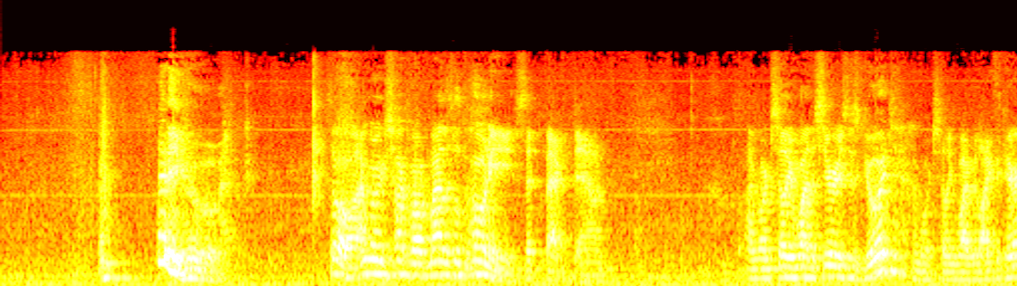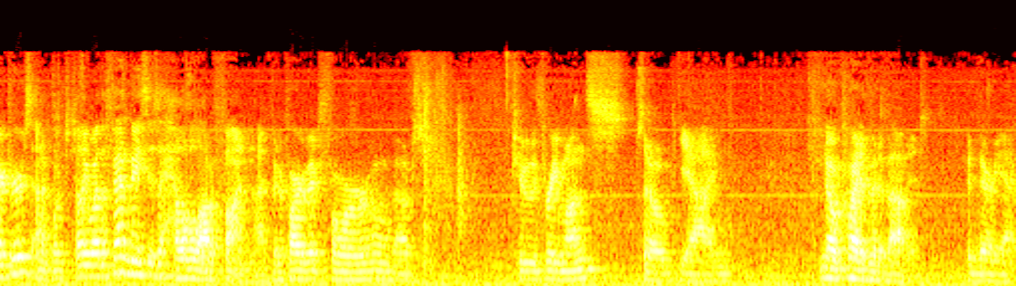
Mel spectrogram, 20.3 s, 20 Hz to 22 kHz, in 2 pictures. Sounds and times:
Narration, monologue: 0:00.0 - 0:20.3
Male speech, man speaking: 0:01.6 - 0:02.4, 0:03.3 - 0:06.1, 0:07.4 - 0:14.5, 0:15.3 - 0:17.6, 0:18.4 - 0:20.3.

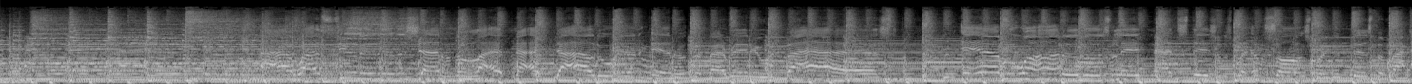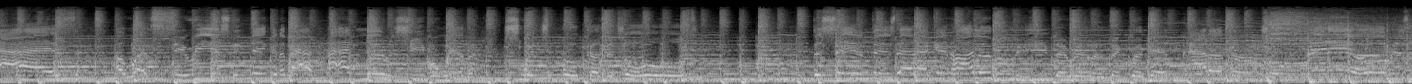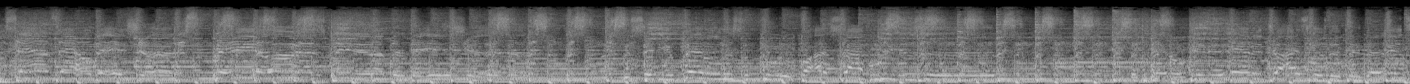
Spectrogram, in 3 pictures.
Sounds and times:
Music: 0:00.0 - 0:42.3.

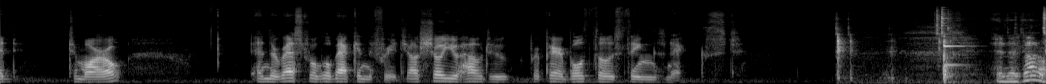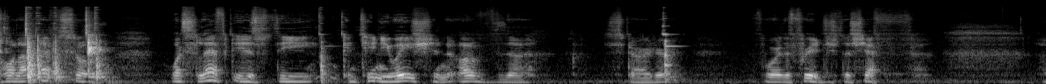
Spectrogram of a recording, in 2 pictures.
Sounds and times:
Speech: 0:00.0 - 0:01.3, 0:02.5 - 0:07.5, 0:09.9 - 0:11.6, 0:12.2 - 0:15.9, 0:16.5 - 0:17.3, 0:18.0 - 0:19.8
Dishes, pots, and pans: 0:08.4 - 0:09.8, 0:10.4 - 0:11.7, 0:17.1 - 0:17.4.

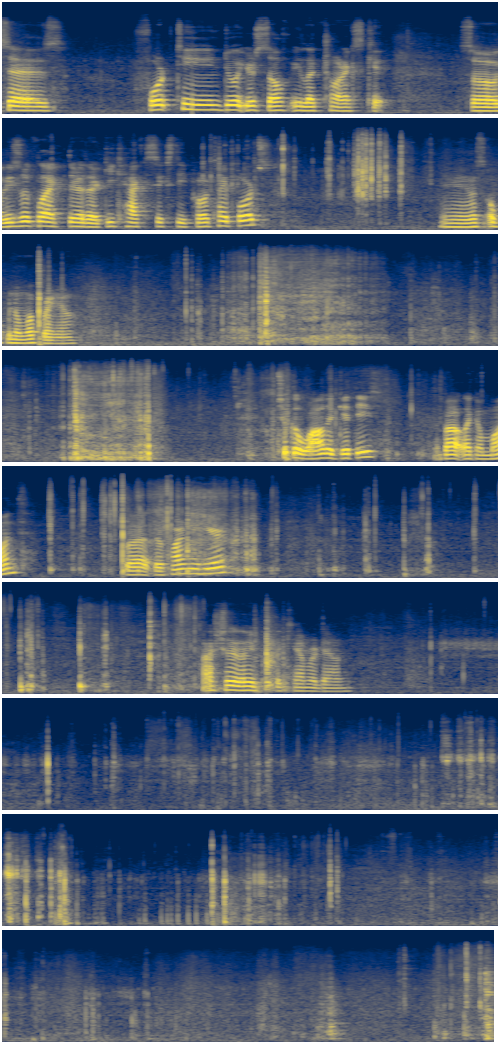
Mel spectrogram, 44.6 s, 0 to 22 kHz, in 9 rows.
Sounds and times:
Speech: 0:00.0 - 0:00.7, 0:01.4 - 0:03.9, 0:04.6 - 0:07.7, 0:09.3 - 0:10.7, 0:17.6 - 0:20.2, 0:21.1 - 0:22.2, 0:26.8 - 0:28.4.

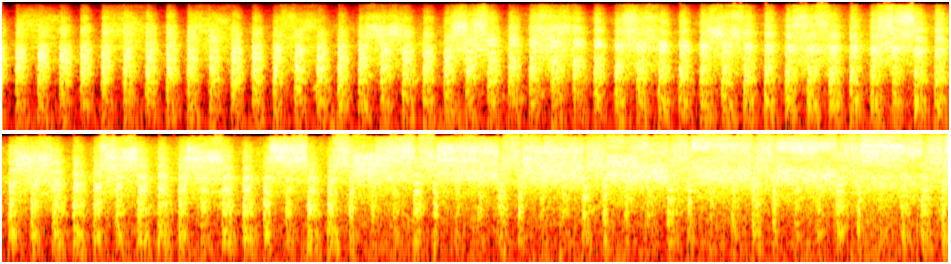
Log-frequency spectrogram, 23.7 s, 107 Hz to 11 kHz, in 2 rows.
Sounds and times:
Clickety-clack: 0:00.0 - 0:23.6
Hiss: 0:00.0 - 0:23.6
Railroad car, train wagon: 0:00.0 - 0:23.6
Train: 0:00.0 - 0:23.6.

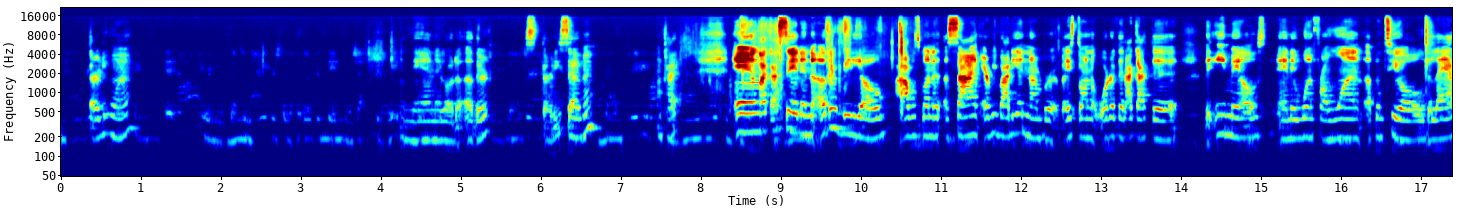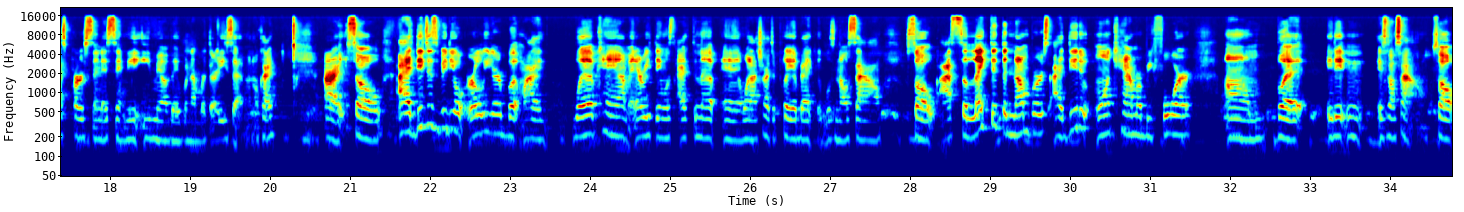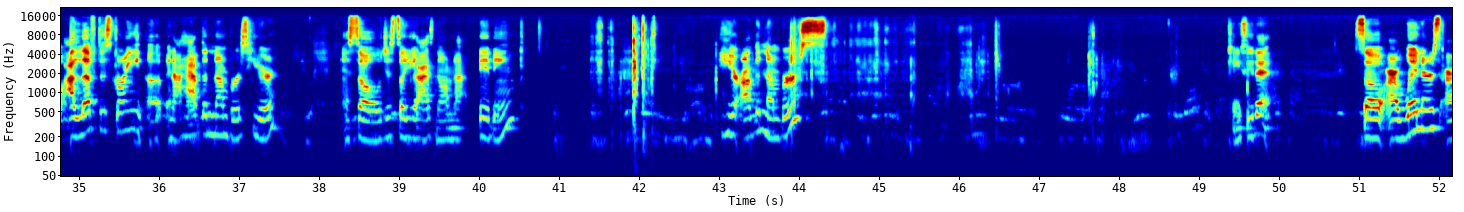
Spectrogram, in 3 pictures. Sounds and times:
Speech: 0:00.0 - 0:40.6, 0:41.4 - 0:52.1.

